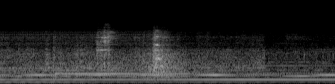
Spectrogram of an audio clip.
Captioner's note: clanking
